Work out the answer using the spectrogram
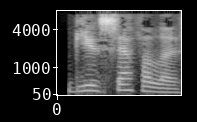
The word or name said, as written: bucephalus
